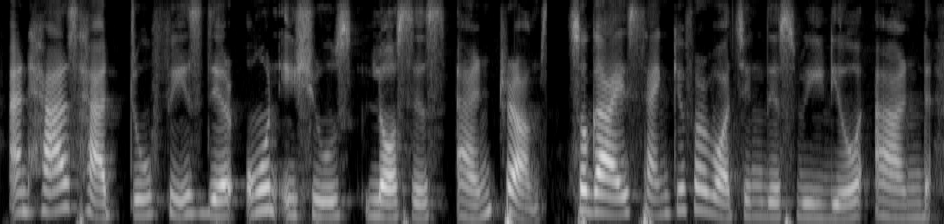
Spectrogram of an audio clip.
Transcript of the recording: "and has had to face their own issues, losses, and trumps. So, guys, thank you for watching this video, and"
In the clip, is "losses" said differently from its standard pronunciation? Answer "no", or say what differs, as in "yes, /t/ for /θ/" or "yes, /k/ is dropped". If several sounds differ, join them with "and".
no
